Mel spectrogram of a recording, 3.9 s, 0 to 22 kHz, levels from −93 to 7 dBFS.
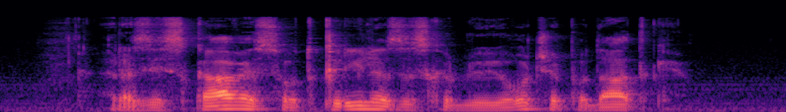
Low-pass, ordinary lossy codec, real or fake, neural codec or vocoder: none; none; real; none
